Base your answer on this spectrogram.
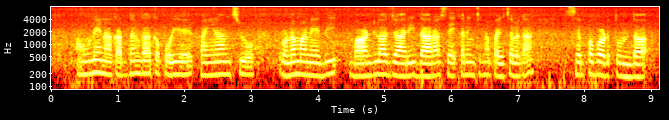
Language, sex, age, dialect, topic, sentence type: Telugu, female, 25-30, Telangana, banking, statement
